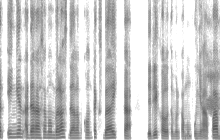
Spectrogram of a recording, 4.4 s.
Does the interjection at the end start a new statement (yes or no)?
no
